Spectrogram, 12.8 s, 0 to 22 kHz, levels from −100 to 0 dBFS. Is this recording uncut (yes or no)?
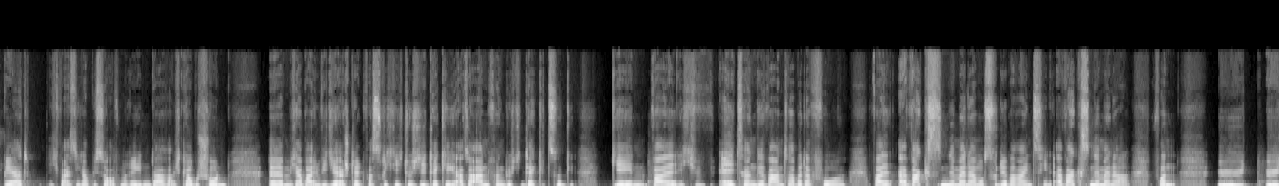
yes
